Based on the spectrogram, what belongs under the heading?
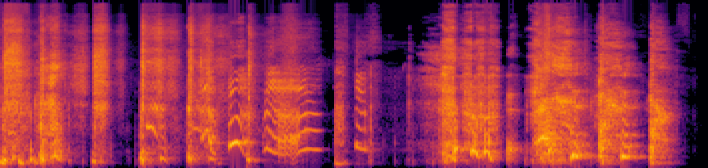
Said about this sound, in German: So klingt es, wenn sich ein Zauberer an seinem Bier verschluckt, aber ich habe nicht einen Tropfen verschüttet dabei.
